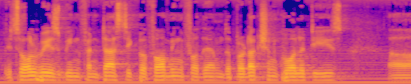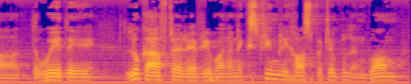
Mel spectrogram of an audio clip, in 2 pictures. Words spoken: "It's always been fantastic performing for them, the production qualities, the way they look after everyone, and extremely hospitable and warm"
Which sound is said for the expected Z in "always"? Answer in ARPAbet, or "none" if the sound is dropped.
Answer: Z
